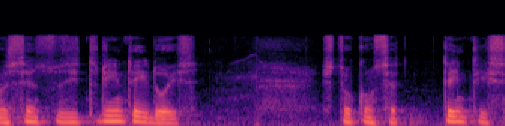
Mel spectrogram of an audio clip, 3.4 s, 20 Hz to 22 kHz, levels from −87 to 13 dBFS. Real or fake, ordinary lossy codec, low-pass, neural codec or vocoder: real; none; none; none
